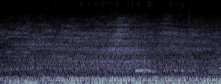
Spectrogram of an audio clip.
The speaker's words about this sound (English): I've come down to the tractor racing experience. It's a beautiful day. It's Friday at the field days. Finally, the sun has come out. There's a driver instructor in the tractor with one of the competitors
